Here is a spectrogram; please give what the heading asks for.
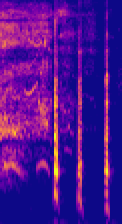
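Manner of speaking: squealing laugh; high laugh. Real, not acted. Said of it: "That was horrible".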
